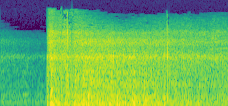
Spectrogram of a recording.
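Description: Aerial fireworks: one sharp, loud shell burst about half a second in, after the tail of earlier bursts has faded, followed by a dense rumble of further bursts and crackle that slowly dies away.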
